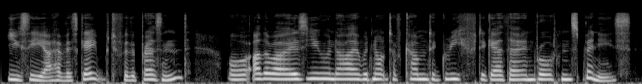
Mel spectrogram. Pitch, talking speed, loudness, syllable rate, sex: 225 Hz, 205 wpm, -16 LUFS, 5.7 syllables/s, female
